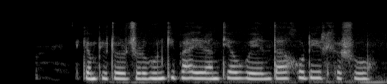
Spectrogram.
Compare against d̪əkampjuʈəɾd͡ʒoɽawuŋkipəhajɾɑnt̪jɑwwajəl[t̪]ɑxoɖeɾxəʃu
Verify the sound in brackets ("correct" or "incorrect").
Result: incorrect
